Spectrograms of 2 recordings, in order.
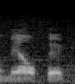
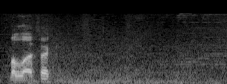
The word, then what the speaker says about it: Malefic: I don't like the name of the spell malic malefic yes I pronounced it wrong that's why it's wrong I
